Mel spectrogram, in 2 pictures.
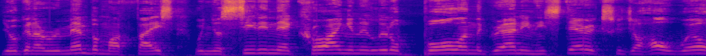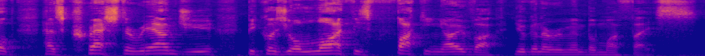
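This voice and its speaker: Higher-pitched Australian man in a vehement rant. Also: steady tone, a little fast, few pauses. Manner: vehement, emphatic, profane. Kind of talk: angry political rant.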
